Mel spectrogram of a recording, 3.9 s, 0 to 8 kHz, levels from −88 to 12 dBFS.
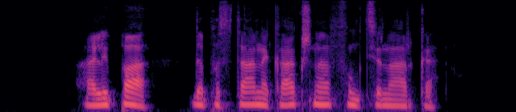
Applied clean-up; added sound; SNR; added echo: neural mask model Resemble Enhance denoiser.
